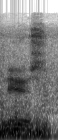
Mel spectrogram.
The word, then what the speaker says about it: gnu: the wildebeest their African name is the new that is spelled gnu after the grunting noise that they make which sounds like new new their calves can stand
